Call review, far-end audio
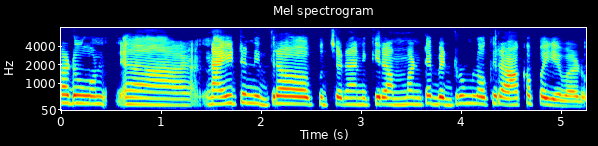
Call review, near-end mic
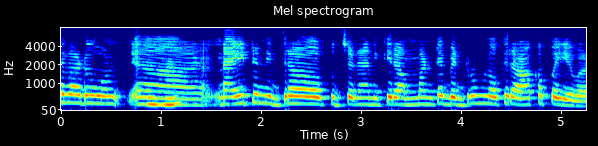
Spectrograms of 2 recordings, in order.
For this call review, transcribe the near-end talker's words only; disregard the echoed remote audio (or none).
హుహు.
